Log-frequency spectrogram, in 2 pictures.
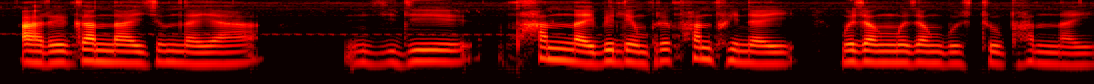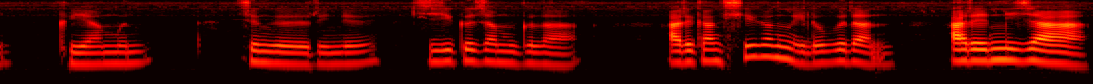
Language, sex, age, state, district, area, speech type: Bodo, female, 45-60, Assam, Baksa, rural, spontaneous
